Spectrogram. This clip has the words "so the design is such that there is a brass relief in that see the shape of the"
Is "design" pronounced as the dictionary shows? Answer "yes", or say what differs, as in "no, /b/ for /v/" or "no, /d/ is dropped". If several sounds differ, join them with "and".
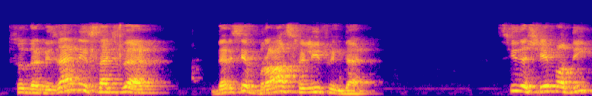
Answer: yes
